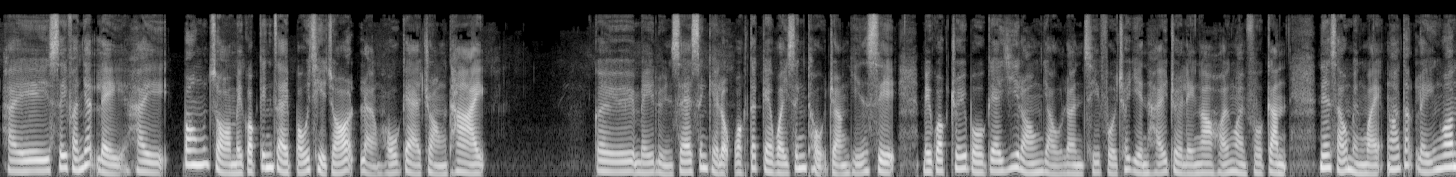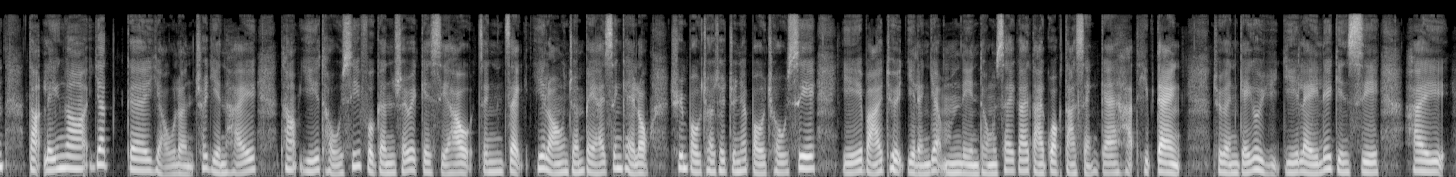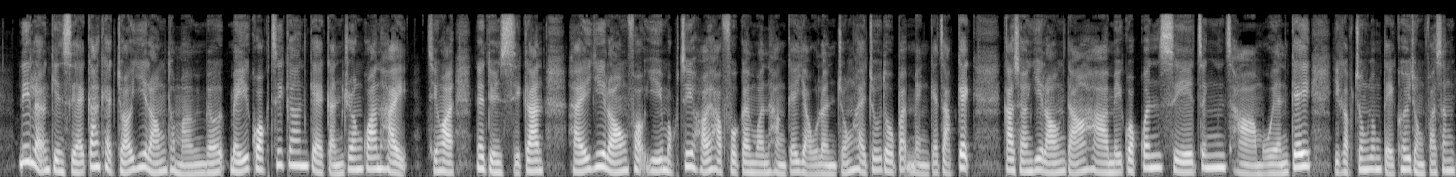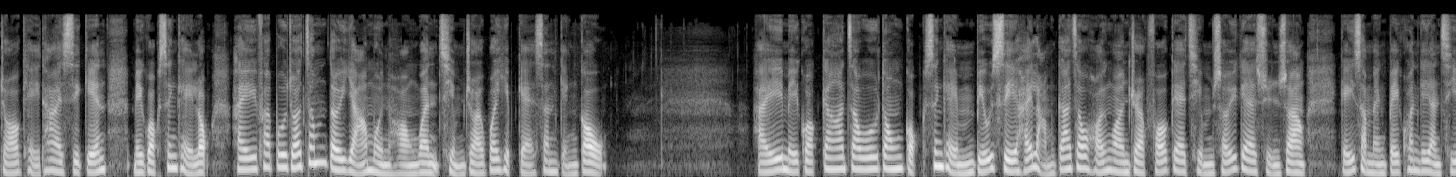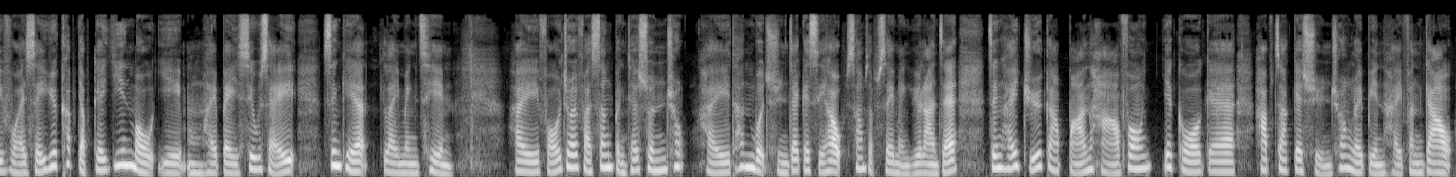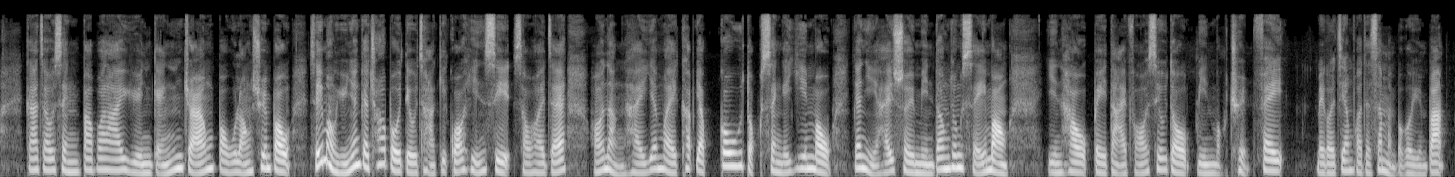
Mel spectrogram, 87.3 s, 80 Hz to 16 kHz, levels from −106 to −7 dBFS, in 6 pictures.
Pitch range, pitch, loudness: 150-195 Hz, 165 Hz, -24 LUFS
